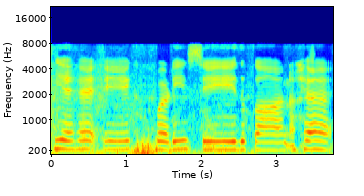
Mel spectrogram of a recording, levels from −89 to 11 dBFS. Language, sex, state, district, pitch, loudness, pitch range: Hindi, female, Punjab, Fazilka, 220 Hz, -13 LUFS, 220-230 Hz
